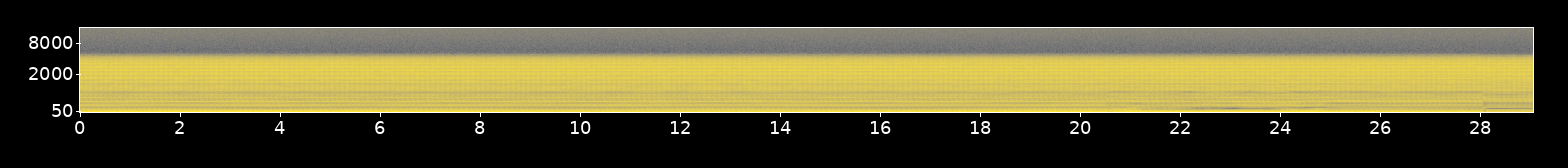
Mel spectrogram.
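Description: Steady, faint electrical mains hum: a low buzz with many overtones that holds unchanged and dips slightly just before the end.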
